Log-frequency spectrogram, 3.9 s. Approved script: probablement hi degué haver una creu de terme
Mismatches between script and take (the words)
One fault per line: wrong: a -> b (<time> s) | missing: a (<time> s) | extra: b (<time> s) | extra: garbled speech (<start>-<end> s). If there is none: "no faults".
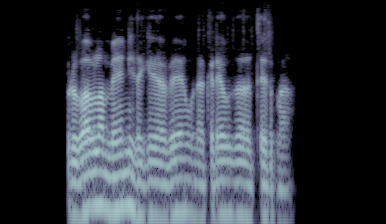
no faults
